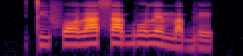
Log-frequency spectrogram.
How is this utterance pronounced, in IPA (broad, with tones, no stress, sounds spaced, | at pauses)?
t i˨ f ɔ˧ l a˦ s a˦ b o˦ l ɛ˦˨ m a˨ b e˨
